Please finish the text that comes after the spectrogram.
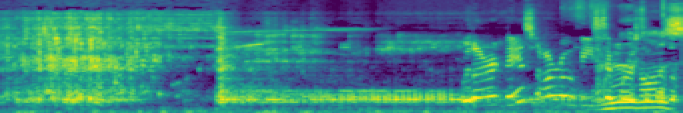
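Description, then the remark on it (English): Divers plunge into icy lake water only a few degrees above freezing, one following with a camera: a loud rush of churning water for about two seconds, then a steadier bubbling wash as muffled voices come in near the end. “I hit the icy water”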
